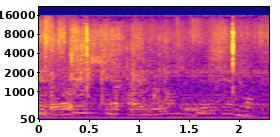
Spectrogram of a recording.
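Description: Pigeons cooing, low rolling calls repeated over a steady low hum.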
